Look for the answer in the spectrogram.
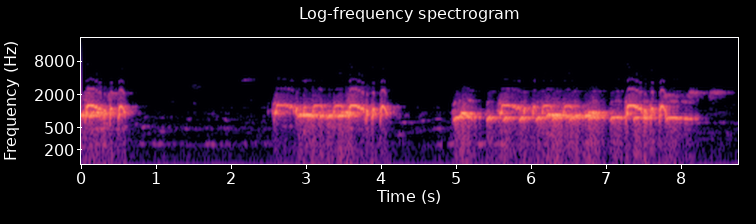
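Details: Local zebra dove recording used as a lure to prompt lazy doves to sing: three bursts of rapid, trilled, staccato cooing, each about two seconds, separated by short silences, with a clean, quiet background.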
